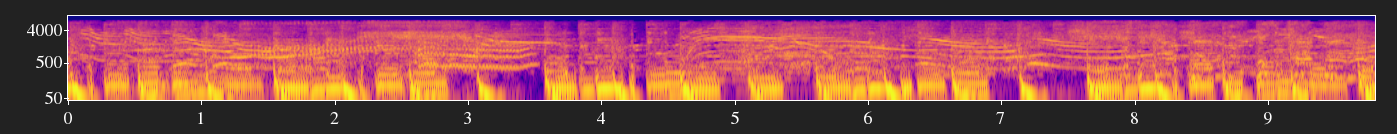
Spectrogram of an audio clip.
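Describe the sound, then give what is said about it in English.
Many voices imitate cats with loud, overlapping meows and wailing, sliding cries over a dense, steady musical backing, filling the whole stretch without pause. “When I say cat, you say meow.”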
